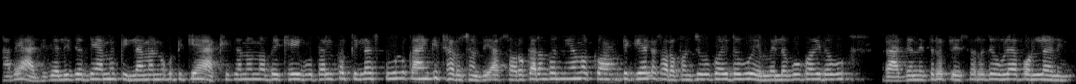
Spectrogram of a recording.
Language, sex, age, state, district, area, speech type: Odia, female, 60+, Odisha, Jajpur, rural, conversation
